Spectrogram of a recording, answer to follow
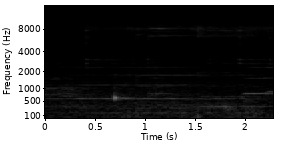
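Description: Faint, soft background music of a children's colouring app, with one sharp click sound effect a little under a second in.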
